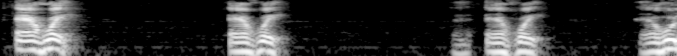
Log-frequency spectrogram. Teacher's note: Ehwe avec le H en Agni, qui est allophone du K du Twi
